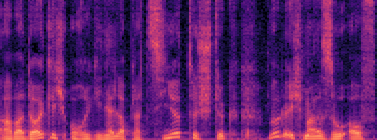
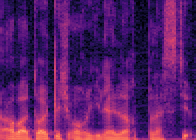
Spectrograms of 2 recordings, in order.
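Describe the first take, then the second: First: Said in the usual way. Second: Throat catching mid-word; frog in throat. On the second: Real, not acted. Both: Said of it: "ich hab was im Hals".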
